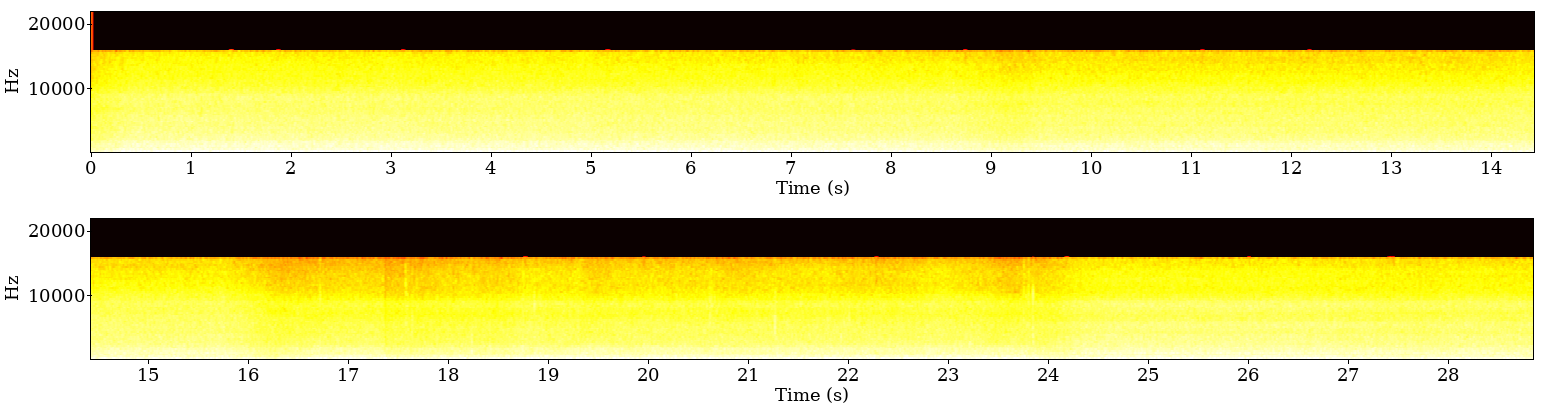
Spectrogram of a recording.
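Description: Whitewater of a fast forest creek rushing and cascading over boulders: a steady, even rush of water whose tone shifts slightly a few times.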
